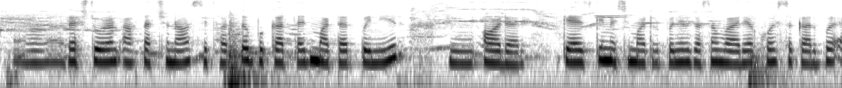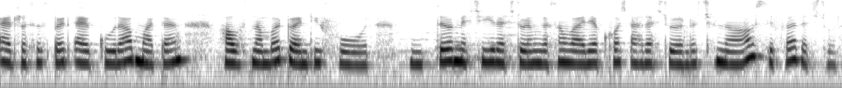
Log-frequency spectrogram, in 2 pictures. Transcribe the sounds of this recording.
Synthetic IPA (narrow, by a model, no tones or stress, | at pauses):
ɾesʈoːɾɐɳʈɐkʰt̪ɐt͡ʃʰunaːʋsifʰɐɾt̪ɨbɨkɐɾt̪ɐd̪ʲmɐʈɐɾpɨniɾ | aːɾɖɐɾ | kɛːzkimet͡ʃʰimɐʈɐɾpɨniːɾɡɐsɐnʋaːɾjakʰoːt͡ʃsɨkɐɾbɨʔɛːɖɾɐsɨspeʈekuɾaːmɐʈɐn | haːwsnɐmbɐɾʈweɳʈifʰoːɾ | t̪ɨmet͡ʃʰiɾesʈoːɾɐɳʈɡɐsɐnʋaːɾʲjakʰoːt͡ʃʰɐkɾesʈoːɾɐɳʈɐt͡ʃʰunaːʋsifʰɐɾesʈoːɾɐɳ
